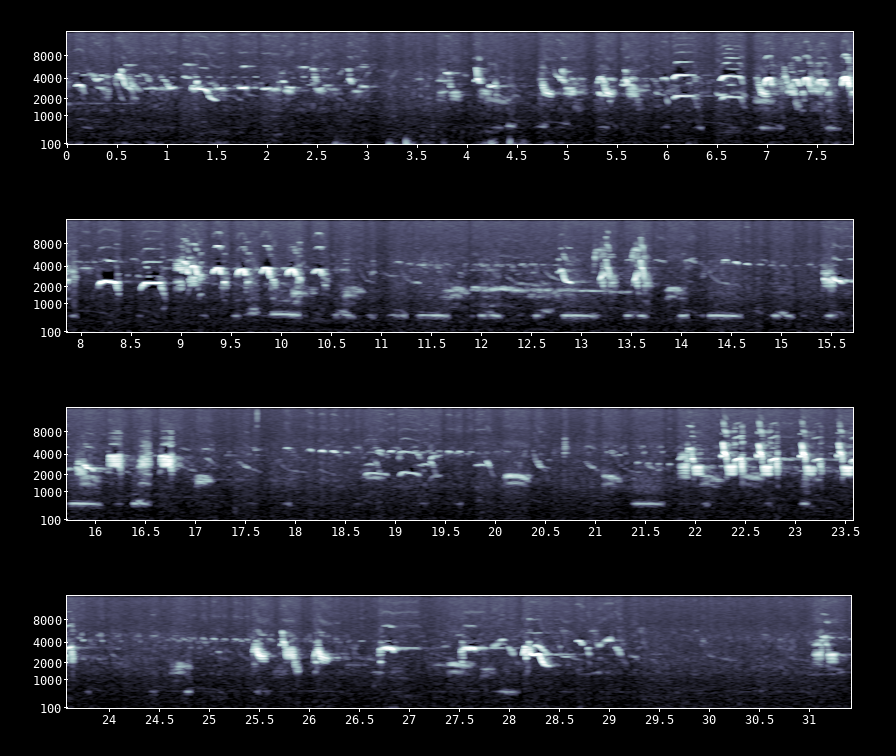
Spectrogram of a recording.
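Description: Several birds chirping and calling, short high sharp notes coming in clusters throughout, with a run of low repeated notes, about two a second, from about ten to seventeen seconds in. A few soft low thumps in the first few seconds.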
